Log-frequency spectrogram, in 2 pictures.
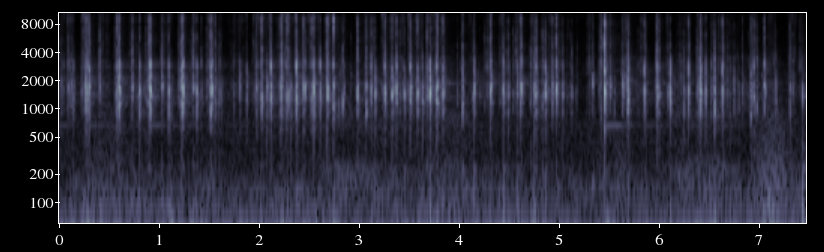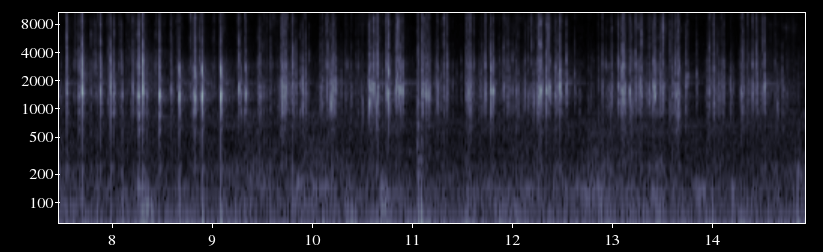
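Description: Fingertips type steadily on a compact RGB plastic mechanical keyboard, producing a fast stream of sharp, bright clacks centered in the upper mids. Each keystroke snaps off almost instantly with little low end. Short pauses near 4 and 12.5 seconds interrupt the typing before it resumes.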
